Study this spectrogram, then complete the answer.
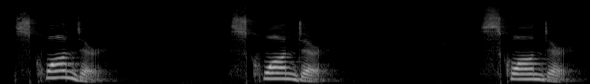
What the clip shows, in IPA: ˈskwɑːndər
